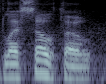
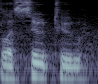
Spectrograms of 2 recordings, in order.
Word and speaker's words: Lesotho: I just want to call it Lesotho so bad. Because, I mean, that's how it's spelled, is Lesotho. But my cousin spent a bunch of time in South Africa and said that it's pronounced Lesotho.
